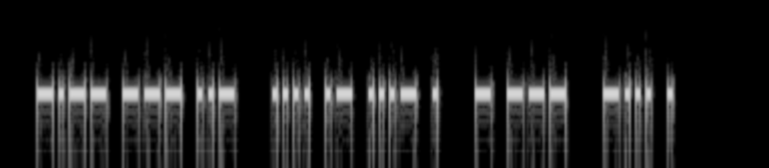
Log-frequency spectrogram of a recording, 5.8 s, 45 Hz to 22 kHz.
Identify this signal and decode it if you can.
Morse code, heard as a keyed tone, about 29 wpm, 700 Hz. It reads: YOU HAVE TO BE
